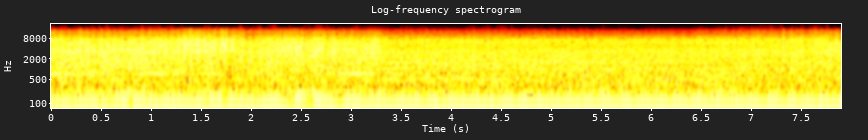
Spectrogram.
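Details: Rebuilt-motor stump grinder on its first job, grinding a willow stump: strong, steady drone under cutting load without sagging, surging or misfiring; runs smoothly and healthily.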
